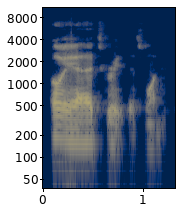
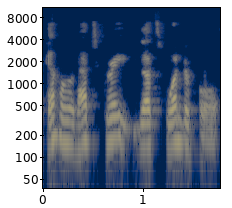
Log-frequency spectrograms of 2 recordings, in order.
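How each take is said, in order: First: It sounds flat and uninterested. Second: It sounds warm and enthusiastic.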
